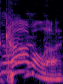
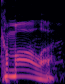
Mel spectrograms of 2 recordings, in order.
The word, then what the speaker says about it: Kamala: name right Camala Harris it's Kamala not Kamala oh okay it's Kamala Kamala Harris not Kamala you put the emphasis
